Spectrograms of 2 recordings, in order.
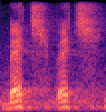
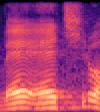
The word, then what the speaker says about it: match: 자꾸 그 학생이 자꾸 매치 이러는 거예요. 그래갖고 그게 아니라 그 친구한테는 이 매치 발음할 때는 매애치로 하라고.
